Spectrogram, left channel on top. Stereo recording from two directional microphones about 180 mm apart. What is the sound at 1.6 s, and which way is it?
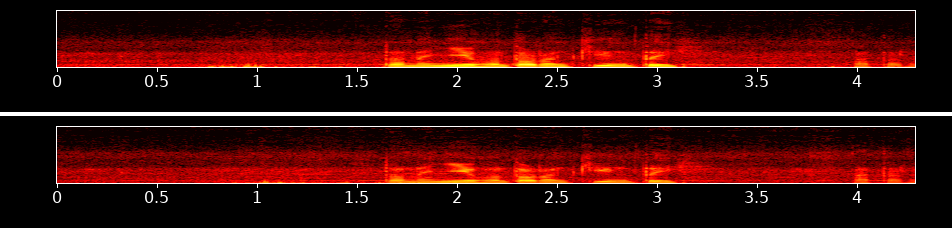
Speech, 25° left (ahead or behind).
